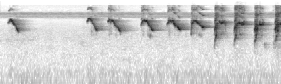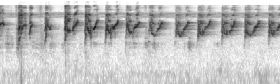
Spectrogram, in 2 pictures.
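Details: Long-tailed shrike mimicking canary and lovebird song. After a lone opening note and a pause, high down-slurred chirps repeat in a fast, steady stream of nearly four notes per second, growing louder and harsher.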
